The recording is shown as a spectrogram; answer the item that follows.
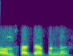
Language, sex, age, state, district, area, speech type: Telugu, male, 30-45, Andhra Pradesh, Alluri Sitarama Raju, rural, conversation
